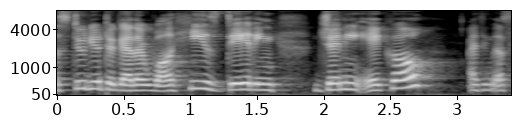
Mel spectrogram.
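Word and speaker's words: Jhené Aiko: cozy in a studio together while he's dating Jenny Aiko. I think that's how you say it. Janae Aiko.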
